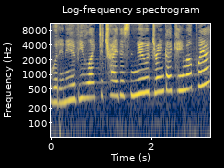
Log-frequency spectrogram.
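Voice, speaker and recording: In a put-on character voice, a woman sounds upbeat and squeaky at an extremely high pitch, speaking at a moderate pace over clear background noise. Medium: video game. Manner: sweet, upbeat.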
